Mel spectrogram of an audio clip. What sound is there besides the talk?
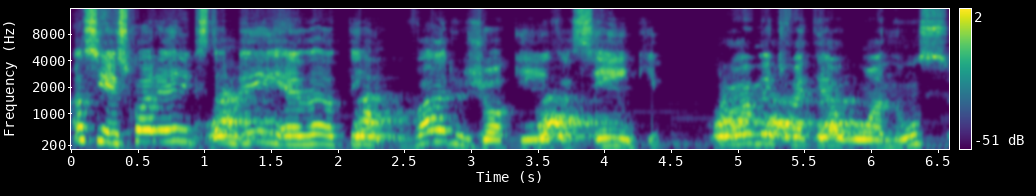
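dog barking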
